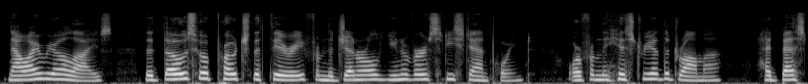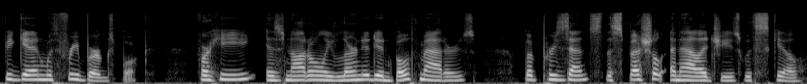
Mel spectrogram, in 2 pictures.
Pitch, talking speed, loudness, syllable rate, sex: 205 Hz, 160 wpm, -19 LUFS, 4.9 syllables/s, female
